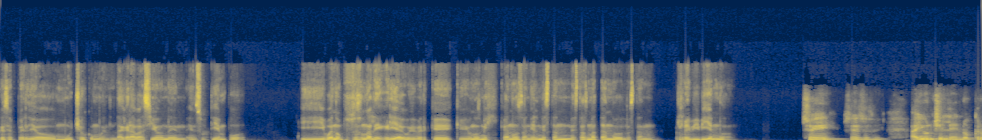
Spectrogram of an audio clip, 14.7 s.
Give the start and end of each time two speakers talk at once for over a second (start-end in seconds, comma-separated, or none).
none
